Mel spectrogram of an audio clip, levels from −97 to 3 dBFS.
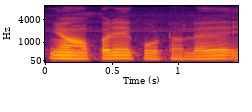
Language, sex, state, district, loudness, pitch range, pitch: Hindi, male, Uttar Pradesh, Shamli, -19 LUFS, 115-130 Hz, 125 Hz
